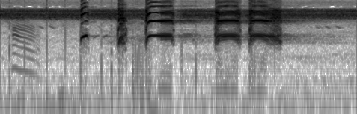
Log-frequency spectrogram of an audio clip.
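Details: Decoy Chinese francolin from northern Vietnam calls a ringing five-note phrase: short notes build into three drawn-out, strident syllables. A few falling chirps come first, and a constant shrill buzzing drone runs throughout.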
